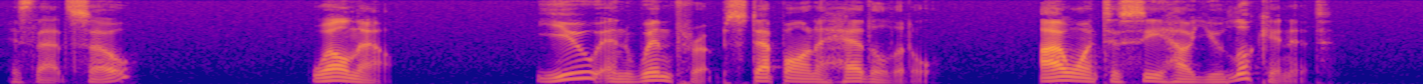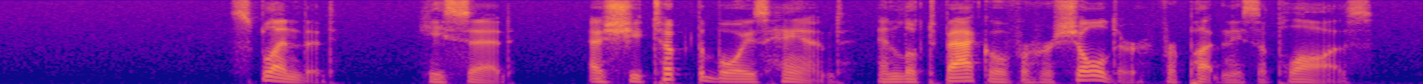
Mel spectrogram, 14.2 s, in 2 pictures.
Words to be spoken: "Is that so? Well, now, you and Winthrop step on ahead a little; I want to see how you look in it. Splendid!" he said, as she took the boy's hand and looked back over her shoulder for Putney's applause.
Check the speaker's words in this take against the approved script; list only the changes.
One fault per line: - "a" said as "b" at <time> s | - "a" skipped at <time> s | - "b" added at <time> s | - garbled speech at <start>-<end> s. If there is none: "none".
none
